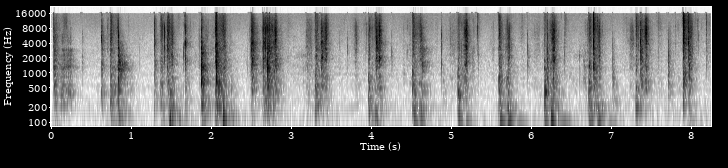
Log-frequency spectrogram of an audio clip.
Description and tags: I'm walking up or down wooden stairs. A bit of wooden cracking can be heard. Recorded with Edirol R-1 & Sennheiser ME66.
